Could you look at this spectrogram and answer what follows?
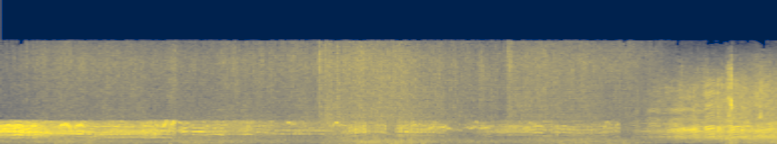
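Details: A dense Guillemot colony on knife-edge Arctic sea cliffs keeps up a continuous chorus of harsh, growling, rolling calls over a steady roar of rushing water.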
